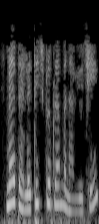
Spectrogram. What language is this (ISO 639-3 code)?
guj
